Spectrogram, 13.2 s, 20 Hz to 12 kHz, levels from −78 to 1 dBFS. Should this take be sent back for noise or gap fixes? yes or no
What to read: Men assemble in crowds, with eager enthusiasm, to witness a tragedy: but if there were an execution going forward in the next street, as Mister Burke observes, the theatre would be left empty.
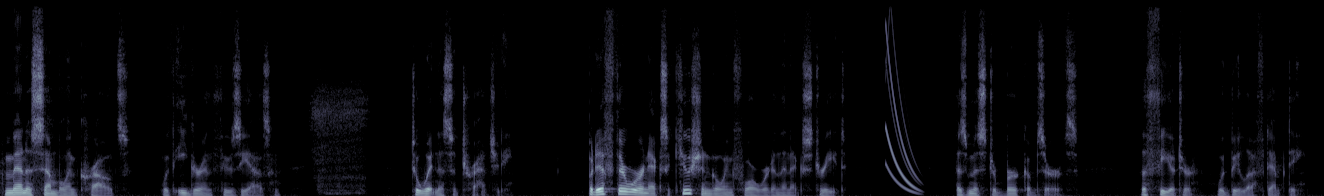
yes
